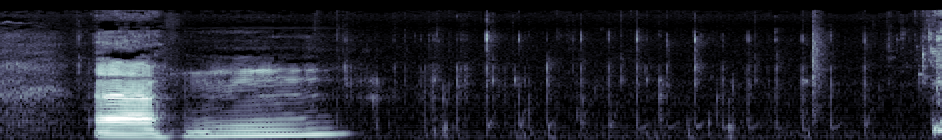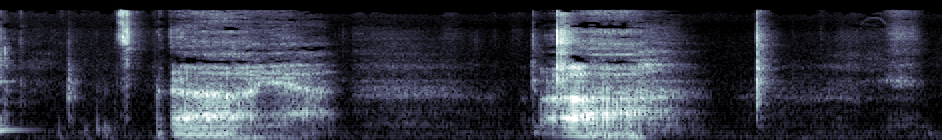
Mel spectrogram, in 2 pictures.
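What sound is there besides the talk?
drinking water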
